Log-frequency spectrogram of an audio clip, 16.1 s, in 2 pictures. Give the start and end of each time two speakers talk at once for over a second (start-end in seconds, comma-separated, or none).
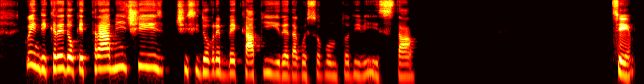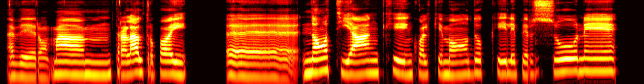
none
